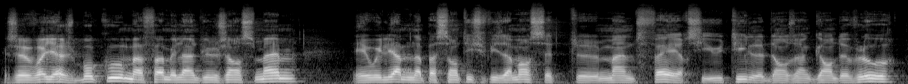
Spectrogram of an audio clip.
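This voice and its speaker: A man's voice: fairly low pitch, measured pace, darkish tone, natural voice. A man playing a middle-aged, troubled and dignified politician, in the formal, earnest manner of 1960s French radio drama. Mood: earnest, indignant. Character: troubled, dignified politician father of a teenage son.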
